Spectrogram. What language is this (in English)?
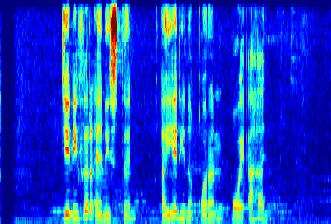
Sundanese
